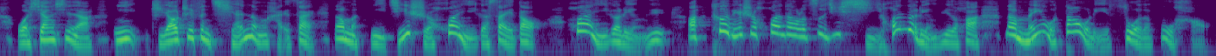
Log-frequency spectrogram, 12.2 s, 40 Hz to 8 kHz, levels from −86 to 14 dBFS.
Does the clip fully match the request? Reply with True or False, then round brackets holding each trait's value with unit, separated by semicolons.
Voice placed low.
False (195 Hz)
